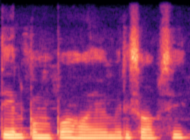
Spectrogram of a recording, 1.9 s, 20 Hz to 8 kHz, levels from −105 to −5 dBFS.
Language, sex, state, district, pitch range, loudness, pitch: Hindi, male, Uttar Pradesh, Shamli, 165-175 Hz, -15 LUFS, 165 Hz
